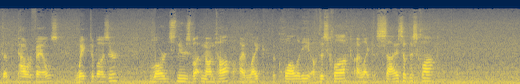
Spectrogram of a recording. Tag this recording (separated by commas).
Speech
